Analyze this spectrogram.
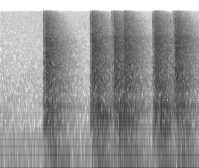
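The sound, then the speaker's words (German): Keys strike on a Remington typewriter, five crisp, percussive clacks in an uneven rhythm, each ringing briefly before the next. No voices are present. “Schreibmaschine? Ja, eine Remington. Was machen Sie denn da? Bisschen tippen.”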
